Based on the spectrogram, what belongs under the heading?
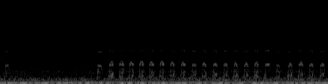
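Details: Hungry wild barn owl nestlings, three in a research nest box, being fed by their mother: after a second of hum, a fast, even run of harsh ticking notes starts and continues.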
